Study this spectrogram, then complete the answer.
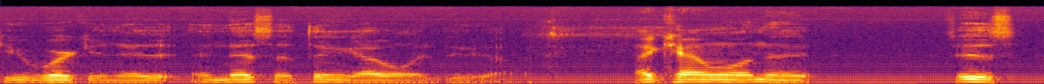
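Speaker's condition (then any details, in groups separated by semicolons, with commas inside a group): Cerebral palsy; lifelong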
